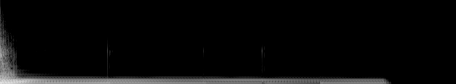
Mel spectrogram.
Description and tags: Sample05 (acid-B- 6)
Acid one-shot created by remixing the sounds of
